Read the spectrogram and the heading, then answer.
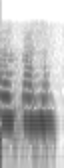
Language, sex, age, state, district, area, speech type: Assamese, female, 18-30, Assam, Goalpara, urban, conversation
